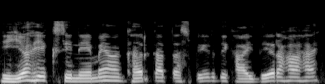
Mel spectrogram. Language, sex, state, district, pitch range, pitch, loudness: Hindi, male, Uttar Pradesh, Lucknow, 145-175 Hz, 160 Hz, -16 LUFS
